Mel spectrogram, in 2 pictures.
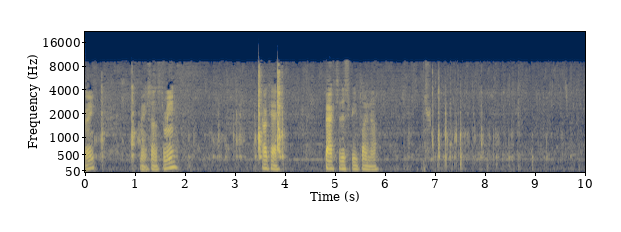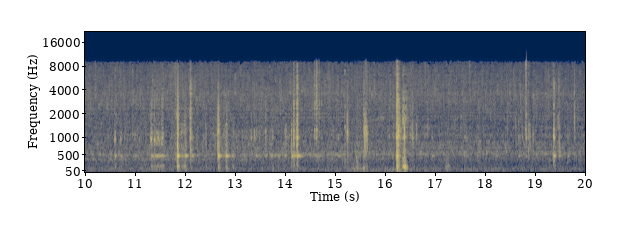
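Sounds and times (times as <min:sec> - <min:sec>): faint steady hum: 0:00.0 - 0:20.0
scooter parts clicking and knocking: 0:06.8 - 0:08.8, 0:11.3 - 0:16.6.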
